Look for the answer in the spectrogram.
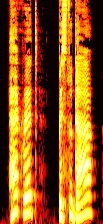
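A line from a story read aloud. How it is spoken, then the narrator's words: Calling out. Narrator (German): rief Harry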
